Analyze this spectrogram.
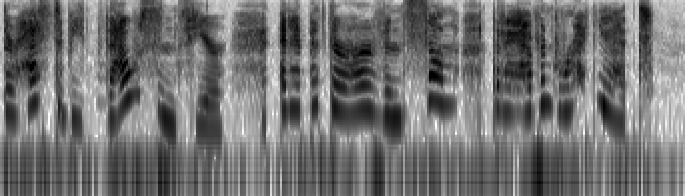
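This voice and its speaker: A woman speaks. She uses a put-on character voice. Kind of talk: voice acting audition.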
